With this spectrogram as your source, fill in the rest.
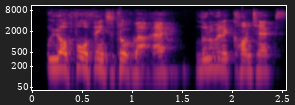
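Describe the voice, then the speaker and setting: Against a quiet background, a man speaks with an Australian accent in a somewhat breathy voice. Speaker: doctor and climate-health strategist. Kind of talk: online meeting presentation. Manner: casual, conversational.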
